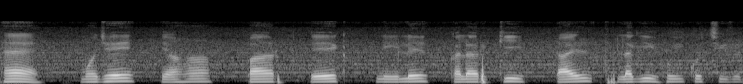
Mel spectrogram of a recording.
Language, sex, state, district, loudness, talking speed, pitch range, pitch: Hindi, male, Madhya Pradesh, Katni, -20 LUFS, 105 wpm, 125-140 Hz, 130 Hz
